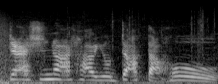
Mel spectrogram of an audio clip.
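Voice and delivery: high, slow, mild mock yell, offended. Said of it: "screaming at me".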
